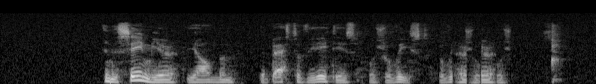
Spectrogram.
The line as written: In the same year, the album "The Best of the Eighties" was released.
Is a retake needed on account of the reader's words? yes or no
yes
